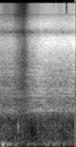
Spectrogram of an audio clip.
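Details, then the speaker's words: Combat robot test drive: a harsh hissing scrape rises and holds as it drives, because the new low wedge drags along the floor, low enough to get under floor tape. "can really hear it scraping on the floor. It's low enough that it's actually like getting under this tape over here."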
